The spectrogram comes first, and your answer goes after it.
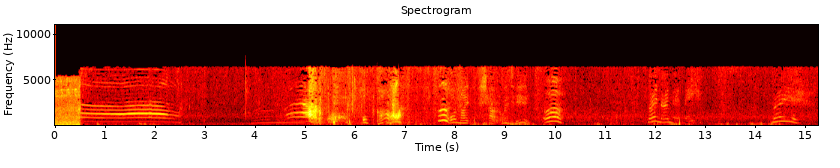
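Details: Fight between two cats at noon, caught in a quiet setting: a steady, level moaning howl lasting two seconds, then a burst of harsh screeches followed by short, arched yowls, each rising and falling, repeated with brief pauses.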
